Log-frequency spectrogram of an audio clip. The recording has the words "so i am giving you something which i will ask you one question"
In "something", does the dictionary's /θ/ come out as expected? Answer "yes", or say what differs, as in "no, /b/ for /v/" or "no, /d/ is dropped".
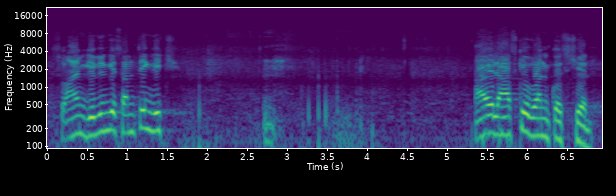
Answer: no, /t/ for /θ/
